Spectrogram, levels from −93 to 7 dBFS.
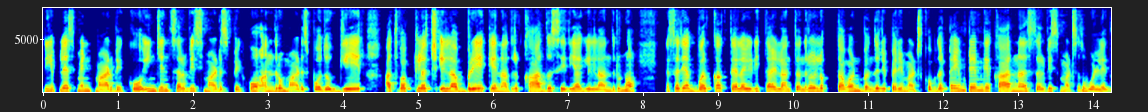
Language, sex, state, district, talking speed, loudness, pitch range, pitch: Kannada, female, Karnataka, Mysore, 150 wpm, -18 LUFS, 195-230 Hz, 215 Hz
